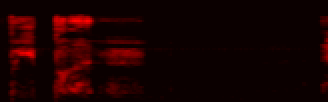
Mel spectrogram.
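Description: A man whispering for about the first second, then only faint room tone.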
